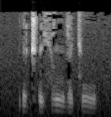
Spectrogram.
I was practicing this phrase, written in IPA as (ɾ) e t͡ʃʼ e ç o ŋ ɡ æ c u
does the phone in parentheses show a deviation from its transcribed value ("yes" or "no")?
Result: no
